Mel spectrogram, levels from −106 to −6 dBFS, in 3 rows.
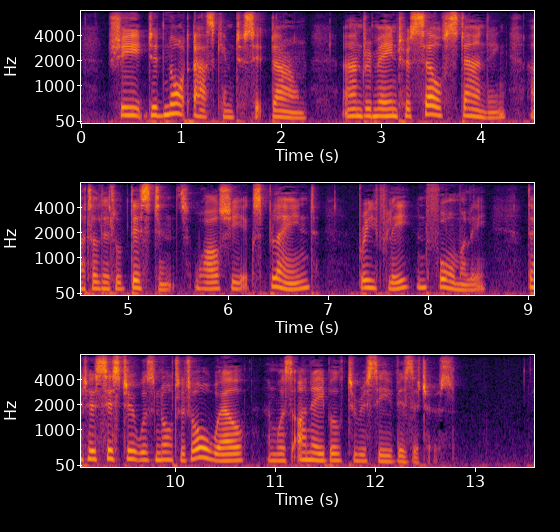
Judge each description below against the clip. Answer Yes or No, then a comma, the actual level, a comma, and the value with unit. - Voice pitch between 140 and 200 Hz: Yes, medium, 185 Hz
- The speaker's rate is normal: Yes, average, 160 wpm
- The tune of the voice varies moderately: Yes, average, 3.2 semitones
